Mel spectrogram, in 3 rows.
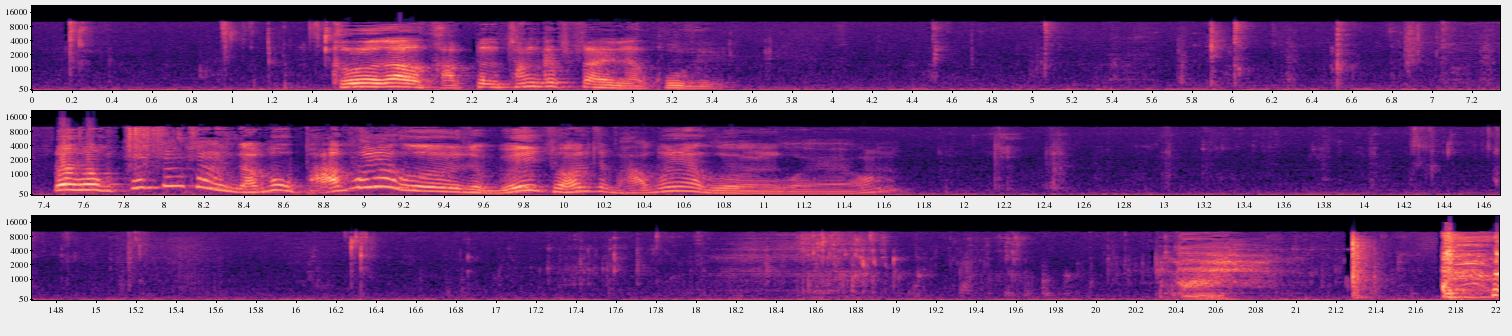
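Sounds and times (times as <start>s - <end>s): chewing with wet mouth clicks: 0.2s - 1.6s, 4.4s - 7.3s, 11.9s - 15.3s, 16.1s - 20.2s
person gulping a drink: 16.3s - 21.3s.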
